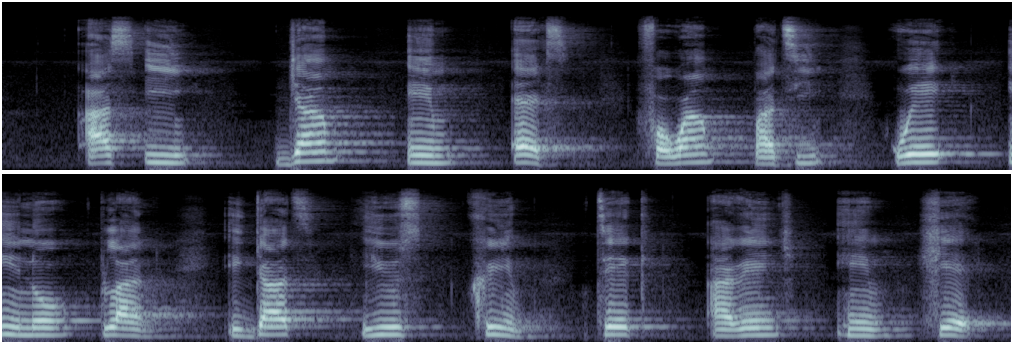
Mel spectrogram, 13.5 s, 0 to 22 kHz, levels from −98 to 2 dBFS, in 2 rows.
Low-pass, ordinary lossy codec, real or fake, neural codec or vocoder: 14.4 kHz; Opus, 64 kbps; real; none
